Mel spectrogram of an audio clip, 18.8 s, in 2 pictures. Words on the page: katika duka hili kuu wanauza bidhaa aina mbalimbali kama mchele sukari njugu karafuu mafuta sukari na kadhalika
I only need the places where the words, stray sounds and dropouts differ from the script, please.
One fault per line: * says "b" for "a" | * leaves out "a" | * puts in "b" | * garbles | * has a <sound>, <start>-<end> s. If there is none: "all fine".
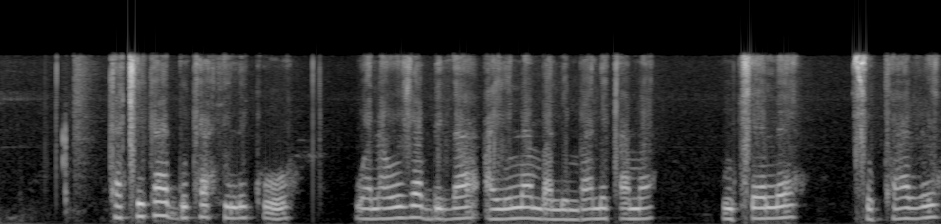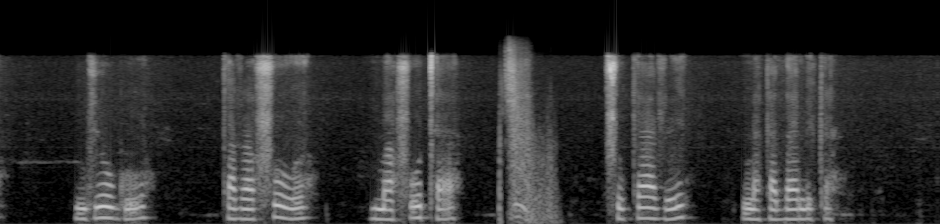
* has a sneeze, 14.4-15.1 s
